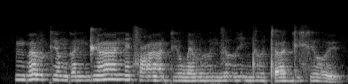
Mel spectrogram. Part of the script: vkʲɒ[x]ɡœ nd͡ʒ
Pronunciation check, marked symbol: incorrect: ŋ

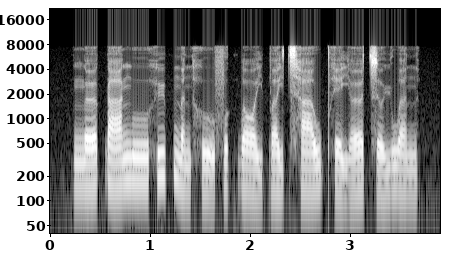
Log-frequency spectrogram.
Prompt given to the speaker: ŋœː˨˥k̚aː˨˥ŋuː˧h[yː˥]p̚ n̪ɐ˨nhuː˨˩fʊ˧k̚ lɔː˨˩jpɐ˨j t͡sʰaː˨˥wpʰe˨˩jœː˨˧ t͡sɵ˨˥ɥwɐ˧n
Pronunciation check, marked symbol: correct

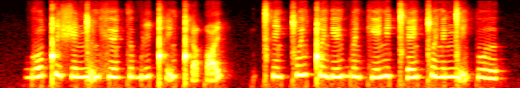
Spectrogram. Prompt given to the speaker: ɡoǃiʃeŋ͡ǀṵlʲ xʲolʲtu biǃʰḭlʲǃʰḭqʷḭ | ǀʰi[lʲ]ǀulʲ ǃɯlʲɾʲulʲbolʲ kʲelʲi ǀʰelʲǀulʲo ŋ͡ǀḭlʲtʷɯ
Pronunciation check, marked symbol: correct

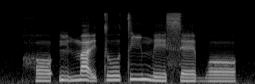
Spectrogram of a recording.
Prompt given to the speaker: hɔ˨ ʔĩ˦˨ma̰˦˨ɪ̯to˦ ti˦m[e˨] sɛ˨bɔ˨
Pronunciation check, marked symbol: correct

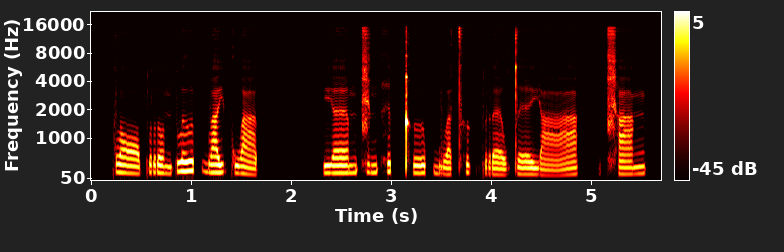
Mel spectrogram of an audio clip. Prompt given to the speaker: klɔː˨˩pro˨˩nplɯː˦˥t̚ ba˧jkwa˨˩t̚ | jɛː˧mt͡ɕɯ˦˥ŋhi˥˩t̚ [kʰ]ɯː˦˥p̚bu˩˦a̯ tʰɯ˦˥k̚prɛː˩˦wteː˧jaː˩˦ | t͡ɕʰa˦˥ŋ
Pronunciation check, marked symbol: correct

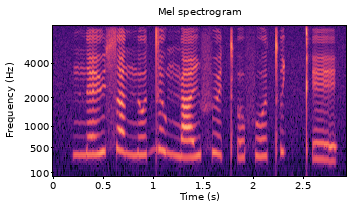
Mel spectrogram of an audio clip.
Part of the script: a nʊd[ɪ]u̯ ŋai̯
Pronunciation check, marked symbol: incorrect: ə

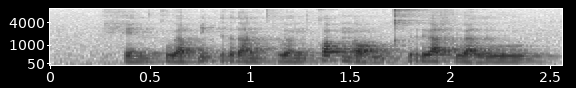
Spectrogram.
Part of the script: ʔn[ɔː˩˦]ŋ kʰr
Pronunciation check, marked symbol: correct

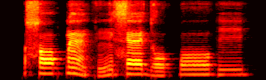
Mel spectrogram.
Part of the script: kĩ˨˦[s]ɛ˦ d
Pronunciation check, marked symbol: correct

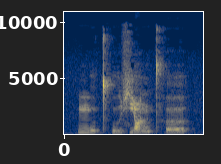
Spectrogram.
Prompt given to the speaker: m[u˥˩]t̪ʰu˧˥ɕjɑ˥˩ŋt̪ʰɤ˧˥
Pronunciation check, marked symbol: correct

